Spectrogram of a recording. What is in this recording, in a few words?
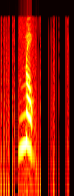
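"nuk6", Cantonese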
